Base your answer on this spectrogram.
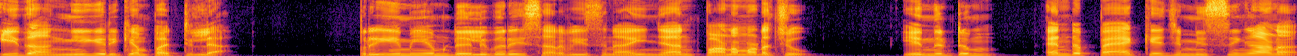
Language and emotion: Malayalam, angry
